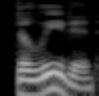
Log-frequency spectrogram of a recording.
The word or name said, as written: deleted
